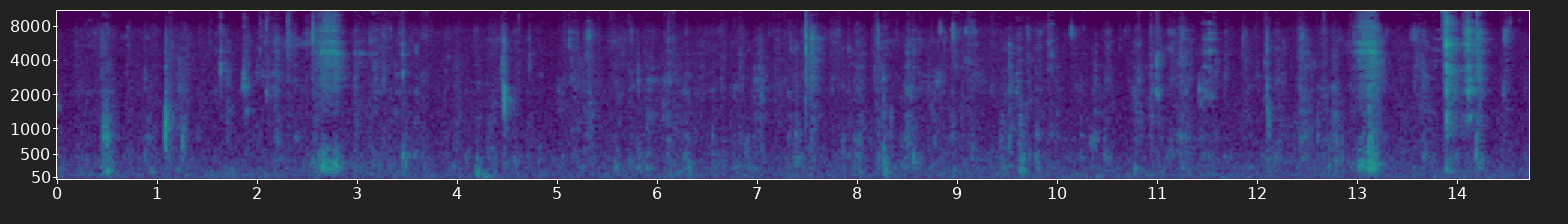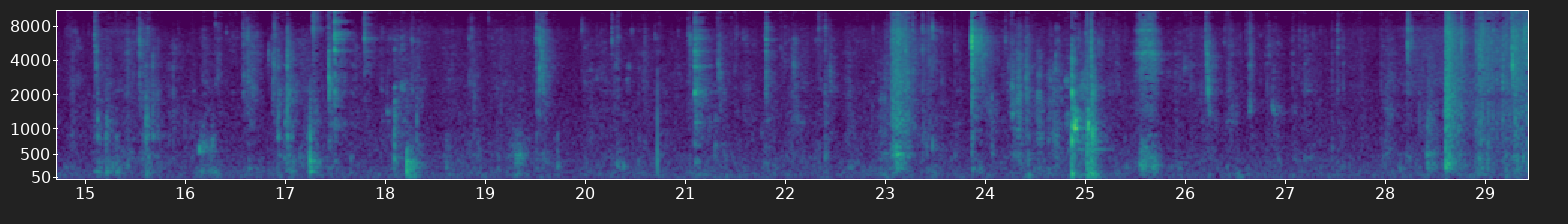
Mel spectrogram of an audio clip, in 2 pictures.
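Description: Close-up chewing of green salad, with irregular clicks and scrapes of a fork against a glass bowl. Near the end a plastic bag starts to rustle.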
